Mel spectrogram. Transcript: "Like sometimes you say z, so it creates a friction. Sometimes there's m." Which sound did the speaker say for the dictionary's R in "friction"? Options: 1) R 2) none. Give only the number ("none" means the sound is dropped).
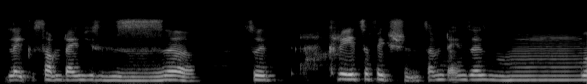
2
